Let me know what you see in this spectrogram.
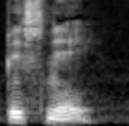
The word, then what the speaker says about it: Песней: Say ней. Песней. Accent on the second syllable.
